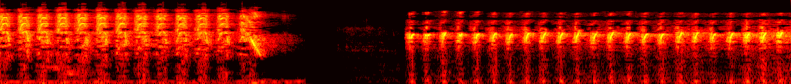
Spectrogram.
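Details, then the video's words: Drongo delivering a harsh pulsed rattle that ends in a falling slur, then after a short pause a higher, steadier buzzing trill of rapid pulses. "kicau burung srigunting"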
